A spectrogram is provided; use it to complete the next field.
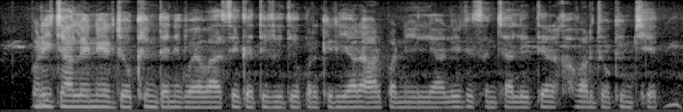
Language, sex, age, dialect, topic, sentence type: Magahi, male, 18-24, Northeastern/Surjapuri, banking, statement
